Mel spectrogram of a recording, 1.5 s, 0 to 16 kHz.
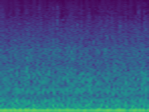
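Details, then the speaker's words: Dynamax DX3 RV dumping its black holding tank through the macerator pump into the hose; steady low hum with even water rush, no labouring or grinding: macerator pumping normally, tank not yet empty. "And now the water is flowing from the black tank inside the camper through here, the macerator, which is chewing on everything, and then it's running through the hose down there. You can hear the water running,"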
